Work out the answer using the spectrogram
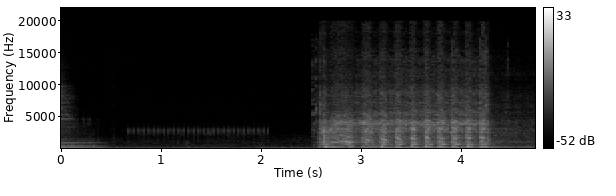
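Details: Nissan Sunny B13 under restoration, engine and transmission called its best parts: brief crank, engine catches cleanly and settles into an even, steady exhaust burble with no rattles or blowing; normal start.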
